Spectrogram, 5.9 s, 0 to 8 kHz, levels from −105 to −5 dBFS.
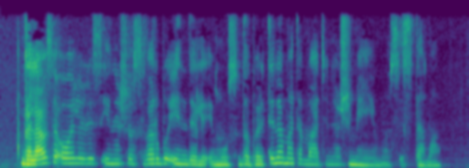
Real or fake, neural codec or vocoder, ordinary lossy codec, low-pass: fake; codec, 16 kHz in and 24 kHz out, 2.2 kbps, FireRedTTS-2 codec; MP3, 64 kbps; 7.2 kHz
